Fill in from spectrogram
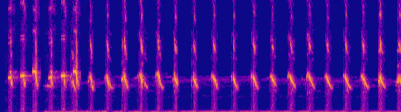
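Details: Domestic chicken chick peeping continuously: high, thin, downslurred peeps repeated about four times a second, steady and insistent, with a few quick overlapping notes at the start.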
